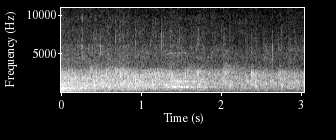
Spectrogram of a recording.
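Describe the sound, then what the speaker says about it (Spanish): Church congregation clapping hands together during a worship service, a dense, steady wash of applause filling the room throughout. "Dele más fuerte las palmas al Señor en el nombre de Jesucristo."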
